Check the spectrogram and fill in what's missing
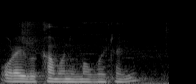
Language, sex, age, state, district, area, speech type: Bodo, male, 60+, Assam, Kokrajhar, rural, spontaneous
